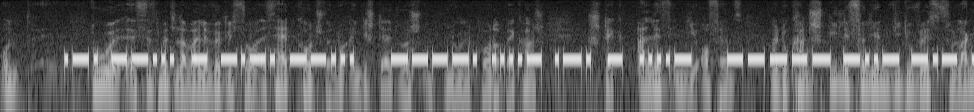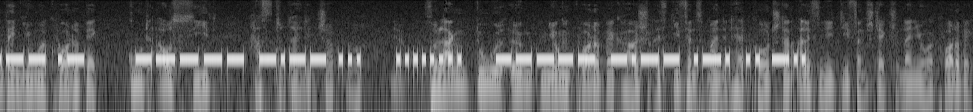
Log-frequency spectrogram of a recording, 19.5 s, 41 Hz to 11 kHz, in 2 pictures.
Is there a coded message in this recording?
Yes: Morse code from 0.6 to 17.8 s, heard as a keyed tone, hand-sent with a straight key, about 27 wpm, 580 Hz, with speech in German. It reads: R7TC7 94RT4 0XKWA 0YS <HH> 0YRID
